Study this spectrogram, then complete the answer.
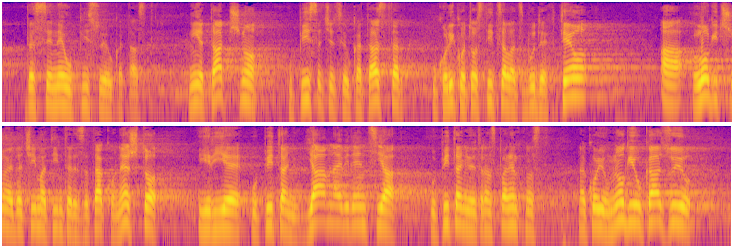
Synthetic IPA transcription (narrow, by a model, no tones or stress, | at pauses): d̪̥ase̞ne̞upisuje̞ukat̪ast̪ḁɾɾ | nije̞t̪at͡ʃno̞upisat͡ɕe̞se̞ukat̪ast̪aɾuko̞liko̞t̪o̞ːst̪it̪salat̪sbud̪e̞xt̪eo̞ | alˠo̞ɡit͡ʃno̞je̞d̪at͡ɕe̞imat̪iint̪e̞ɾe̞sat̪ako̞ne̞ʃt̪o̞ | iɾje̞upiːt̪aɲujaːʋnae̞ʋid̪e̞nt̪sijaupiːt̪aɲuje̞t̪ɾanspaɾe̞nt̪no̞st̪ | nako̞jumno̞ɡiukazuju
